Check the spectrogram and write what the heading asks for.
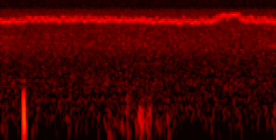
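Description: Quiet stirring of crumbly semolina and butter with a silicone spatula in a plastic bowl: one brief dull bump early on and a few soft low knocks about two seconds in, over a steady faint high-pitched whine.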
